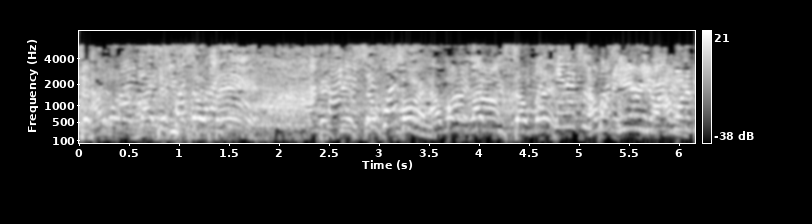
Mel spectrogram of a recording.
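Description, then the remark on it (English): A large audience voices loud, sustained disapproval, a dense wash of overlapping booing and shouting that holds steady for several seconds without a break, booing a speaker's statement that slavery was all over the world. “And you're just going to boo when I say slavery was all over the world, which is a fact.”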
